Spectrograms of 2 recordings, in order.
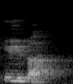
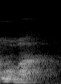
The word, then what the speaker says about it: Über: Otra vez, ponemos la boca como una U y pronunciamos una I. Über, no uva.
